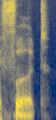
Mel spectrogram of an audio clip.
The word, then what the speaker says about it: Foote: Now, for folks who don't have a terribly hard name to pronounce, mine is fairly simple. I mean, the E is silent. I think most people get that. So instead of saying Foote, sorry, right?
